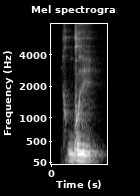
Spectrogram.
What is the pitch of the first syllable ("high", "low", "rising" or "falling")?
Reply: low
